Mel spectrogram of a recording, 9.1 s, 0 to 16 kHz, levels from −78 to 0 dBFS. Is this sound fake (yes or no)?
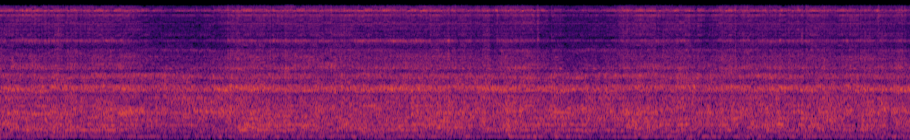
yes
